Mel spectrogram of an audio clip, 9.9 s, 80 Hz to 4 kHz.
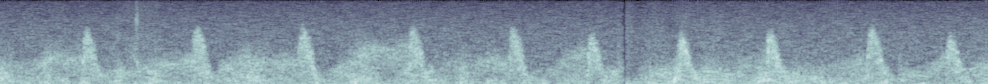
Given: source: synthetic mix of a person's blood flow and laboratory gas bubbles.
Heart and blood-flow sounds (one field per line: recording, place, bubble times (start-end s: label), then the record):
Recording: Doppler ultrasound of blood flow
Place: subclavian vein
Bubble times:
0.00-0.15 s: bubbles
0.44-0.69 s: bubbles
1.27-1.62 s: bubbles
From the record:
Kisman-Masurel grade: 121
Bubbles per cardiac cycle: 1 to 2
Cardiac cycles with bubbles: 10 to 50%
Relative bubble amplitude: barely perceptible (0.100 to 0.250)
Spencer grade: 2 (many but less than half of the cardiac periods contain bubble signals, singularly or in groups)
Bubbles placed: anywhere in the cardiac cycle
